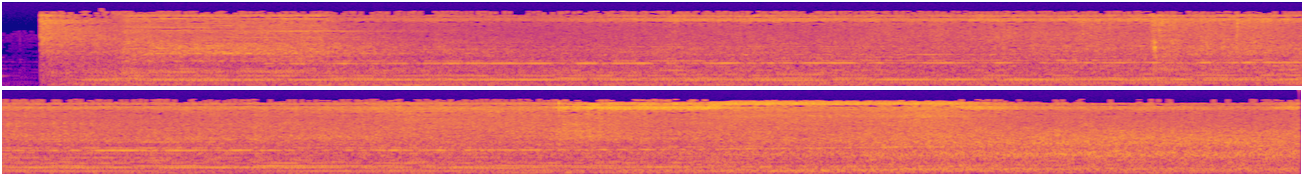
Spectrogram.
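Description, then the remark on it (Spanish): The first of two hydrogen-powered cars runs steadily, a low hum with a faint electric whine over a constant rushing hiss, holding an even, fairly loud level throughout with no voices. “Hemos buscado dos coches que funcionan con hidrógeno para ver realmente ese sonido cómo es.”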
